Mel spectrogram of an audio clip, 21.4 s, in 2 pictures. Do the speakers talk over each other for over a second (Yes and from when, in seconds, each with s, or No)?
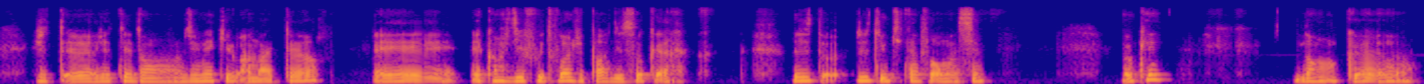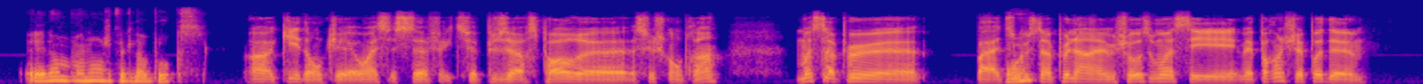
No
